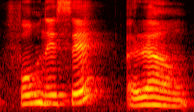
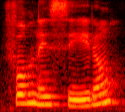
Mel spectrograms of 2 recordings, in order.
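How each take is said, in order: First: FORNECERÃO slow, broken before a strong final RÃO; drawn-out "fornecerão", hitting the last syllable; stress on last syllable. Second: FORNECERAM slow, stressed on CE, weak final -ram; slow "forneceram", leaning on the middle CE; stress on penultimate. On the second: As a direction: sound out "forneceram" with an unstressed ending. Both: Shown as a demonstration. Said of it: "a sílaba mais forte é a última".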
